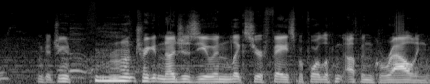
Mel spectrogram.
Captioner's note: bear noises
